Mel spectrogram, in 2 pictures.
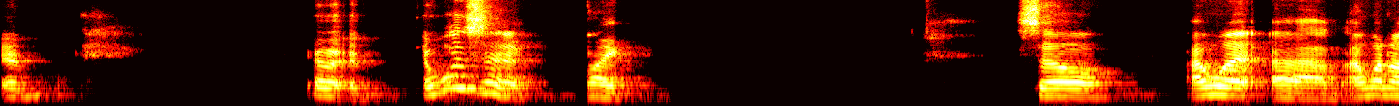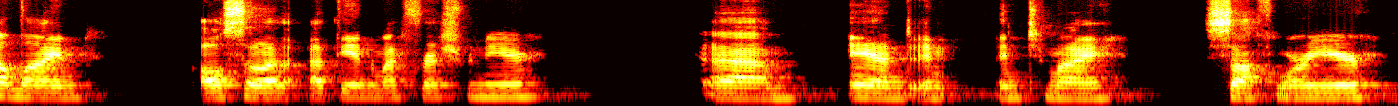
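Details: Female high school student who stutters, on a panel of people who stutter. She had online classes starting at the end of her freshman year. Stuttering.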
